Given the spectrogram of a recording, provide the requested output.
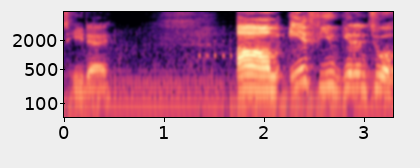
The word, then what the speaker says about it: Hide: I don't recognize Japanese characters, but I know I have a friend that has a Japanese name and it's pronounced Hide.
